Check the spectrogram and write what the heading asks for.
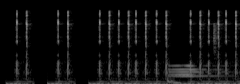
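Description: Keyboard typing: quick keystroke clicks, a few at first with short pauses, then a fast run. A brief pitched note sounds near the end.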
